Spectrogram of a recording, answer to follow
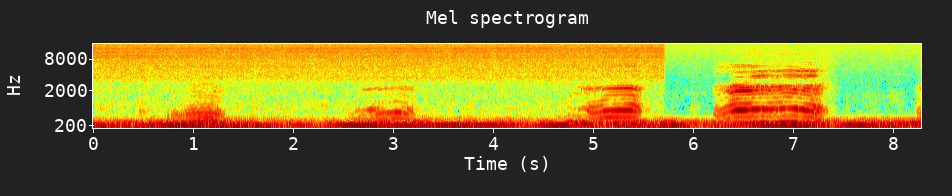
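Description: A person whimpering in short, high cries that rise and fall, four in all, the last one longest and loudest, over a low steady droning tone.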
